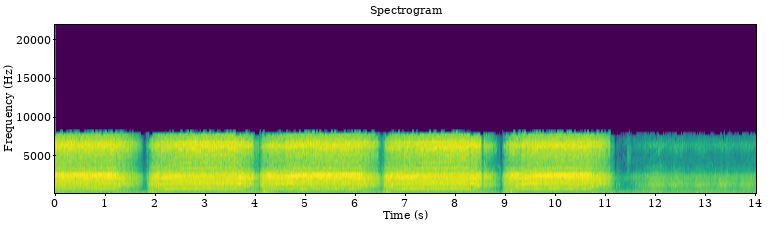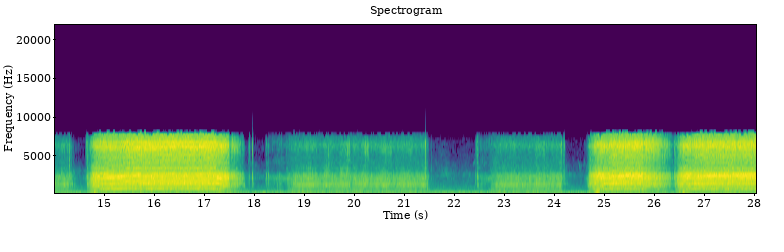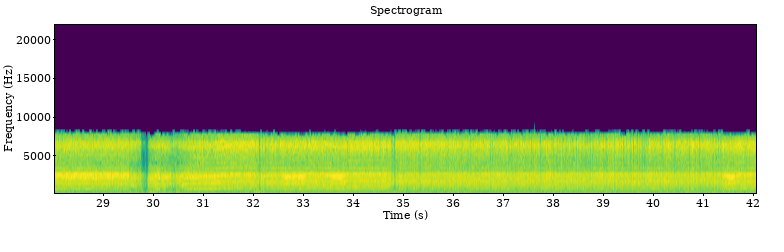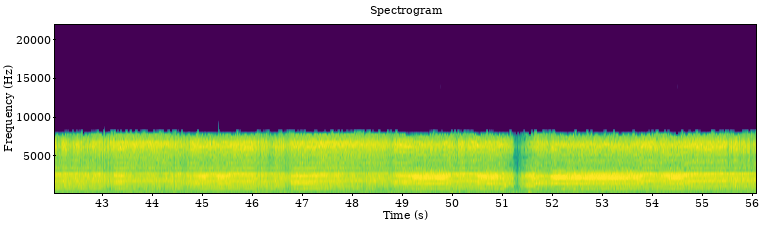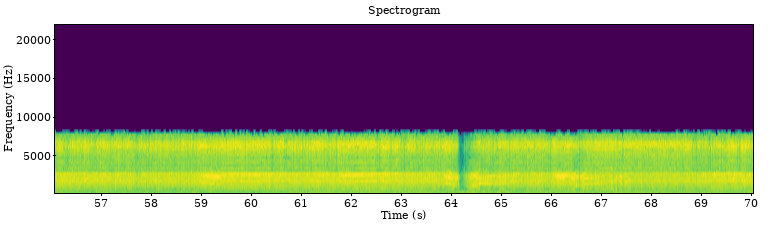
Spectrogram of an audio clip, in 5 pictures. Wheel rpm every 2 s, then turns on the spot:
170, 150, 170, 150, 130, 120, 20, 80, 170, 30, 20, 10, 60, 130, 190, 160, 230, 230, 230, 230, 230, 230, 230, 220, 220, 190, 200, 220, 230, 230, 230, 220, 170, 210, 230.
10-14 18-24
